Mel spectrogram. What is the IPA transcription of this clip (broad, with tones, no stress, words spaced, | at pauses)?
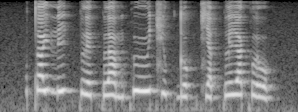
ta˥˩jniː˥˩k̚ple˨˩k̚ pla˩˦mkɯː˦˥ t͡ɕu˨˩k̚do˨˩k̚ t͡ɕa˨˩t̚pli˦˥a̯klo˨˩k̚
